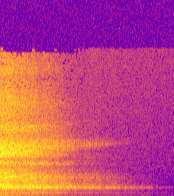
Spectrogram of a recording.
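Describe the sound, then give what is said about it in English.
Passive exhale, with air let out of the lungs like a sigh. A single soft, breathy outflow starts at full strength and fades smoothly away, heard quietly on its own. “What they will do is what's called a passive exhale, right? Which sounds like this.”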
